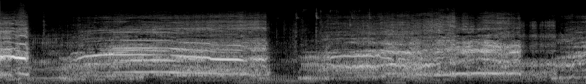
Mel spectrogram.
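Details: Domestic pig squealing: two long, loud, shrill harmonic screams, the first about two and a half seconds with a gently falling pitch, a brief gap, then a second sustained squeal lasting over two seconds, ending in quieter noise.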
